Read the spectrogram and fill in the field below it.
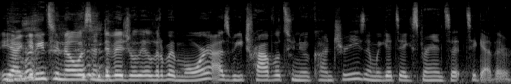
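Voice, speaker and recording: Noticeable background noise runs under a woman talking at a very fast pace with hardly any pauses. Her medium-pitched voice keeps a monotone, flat intonation. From Mexican American. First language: bilingual English and Spanish. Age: 20s. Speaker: podcast host. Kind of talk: casual podcast conversation.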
